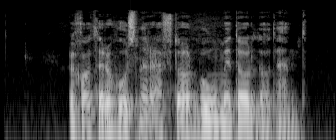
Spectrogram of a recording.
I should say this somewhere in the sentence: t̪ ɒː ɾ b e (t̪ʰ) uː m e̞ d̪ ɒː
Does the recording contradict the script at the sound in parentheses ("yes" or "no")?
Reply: yes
